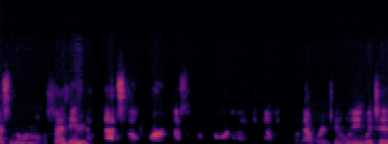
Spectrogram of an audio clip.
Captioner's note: speaking off mic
